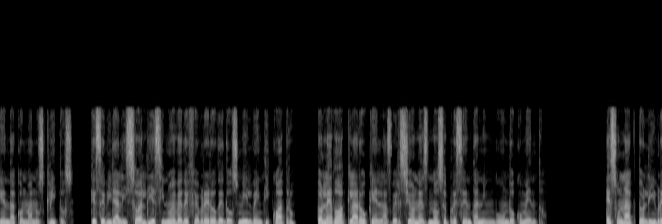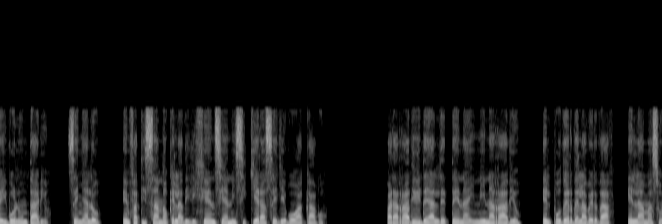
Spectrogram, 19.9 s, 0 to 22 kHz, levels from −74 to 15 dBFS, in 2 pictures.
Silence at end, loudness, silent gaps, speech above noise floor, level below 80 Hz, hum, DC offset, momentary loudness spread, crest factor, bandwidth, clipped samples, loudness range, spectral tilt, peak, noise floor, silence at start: 0 s; -19 LUFS; 8.30-9.00 s, 14.95-15.65 s; over 72 dB; -66 dBFS; none; under 0.1%; 7 LU; 14 dB; 12 kHz; under 0.1%; 2 LU; -4.5 dB/octave; -4 dBFS; under -90 dBFS; 0 s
